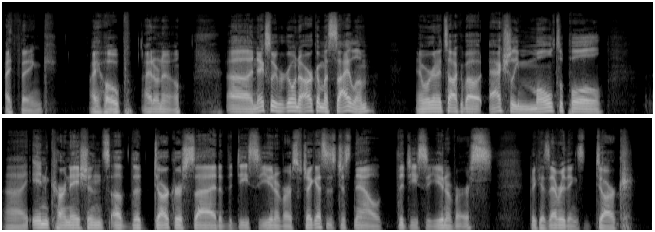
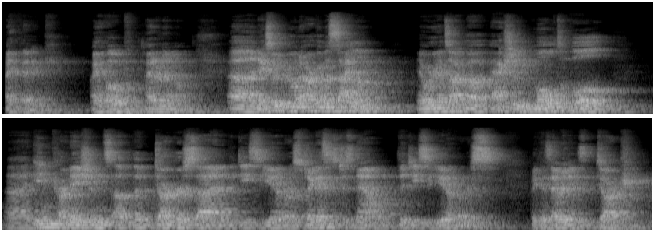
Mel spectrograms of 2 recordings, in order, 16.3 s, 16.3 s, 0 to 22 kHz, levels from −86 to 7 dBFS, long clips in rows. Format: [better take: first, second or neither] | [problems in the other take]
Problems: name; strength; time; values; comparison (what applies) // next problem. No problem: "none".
first | room echo; noticeable; dies away in 1.1 s // off-mic speech; far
